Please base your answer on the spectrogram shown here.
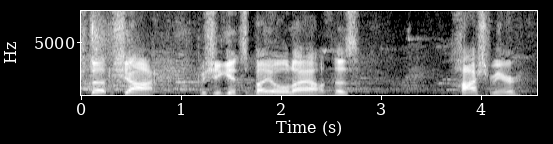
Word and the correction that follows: Hosmer: by the – is that how you pronounce that? How you pronounce that, Coach? – Number 14, Hosmer. Hosmer.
